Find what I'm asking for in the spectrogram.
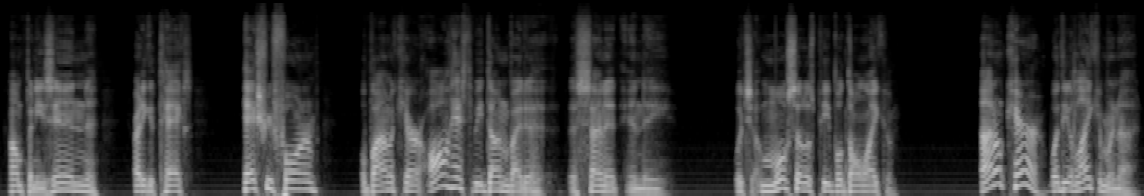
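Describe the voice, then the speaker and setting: A man hosting a live talk radio show with an opinionated, unscripted political monologue, halting and restarting phrases and posing rhetorical questions. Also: mid-range voice, dry recording. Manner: halting and rambling, often repeating and restarting phrases. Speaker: radio host.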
